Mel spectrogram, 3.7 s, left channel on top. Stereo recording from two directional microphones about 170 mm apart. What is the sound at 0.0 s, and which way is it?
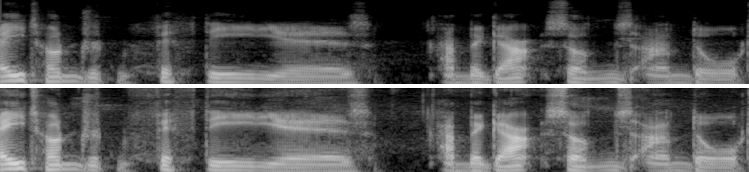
Speech, 20° right (ahead or behind).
